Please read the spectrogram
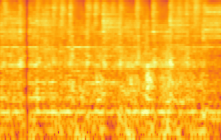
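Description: Live electronic fusion music with drums, played loud through a concert PA, with a brief dropout about a quarter second in.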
